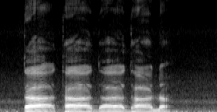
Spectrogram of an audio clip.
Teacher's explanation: जो जीभ है आपके दांतों को टच कर रही है इसलिए क्या हो गया दंत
